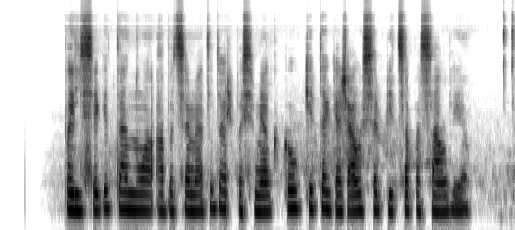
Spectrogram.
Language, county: Lithuanian, Vilnius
